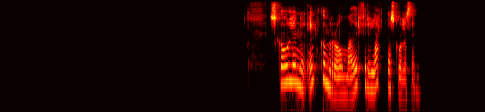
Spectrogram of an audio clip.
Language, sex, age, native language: Icelandic, female, 30-39, Icelandic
